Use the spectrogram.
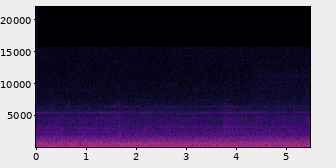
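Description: Steady, loud broadband roar of a Boeing 767 airliner's engines in the X-Plane 11 flight simulator during descent, a continuous even drone with no breaks and no talking.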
